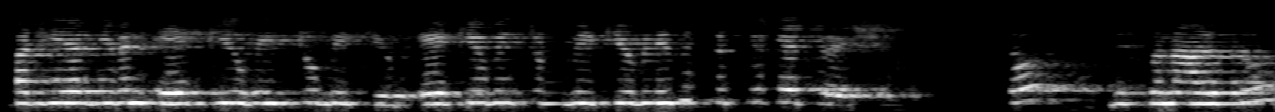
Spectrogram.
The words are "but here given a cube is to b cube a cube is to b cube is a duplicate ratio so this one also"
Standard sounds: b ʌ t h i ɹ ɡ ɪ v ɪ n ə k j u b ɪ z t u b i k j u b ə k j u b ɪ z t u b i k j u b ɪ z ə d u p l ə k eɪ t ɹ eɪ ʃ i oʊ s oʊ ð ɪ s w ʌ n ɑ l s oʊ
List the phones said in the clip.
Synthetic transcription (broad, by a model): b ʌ t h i ɹ ɡ ɪ v ɪ n ə k j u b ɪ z t u b i k j u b ə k j u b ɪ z t u b i k j u b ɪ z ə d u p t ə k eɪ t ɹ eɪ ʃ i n s oʊ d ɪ s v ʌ n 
